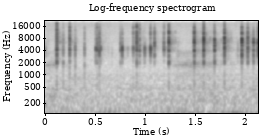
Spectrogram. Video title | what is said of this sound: ASMR * 10 Truly Unique Finds! * Tapping & Scratching * Whispered * ASMRVilla | this is like a thin plastic it's got a really high pitch it sounds so nice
